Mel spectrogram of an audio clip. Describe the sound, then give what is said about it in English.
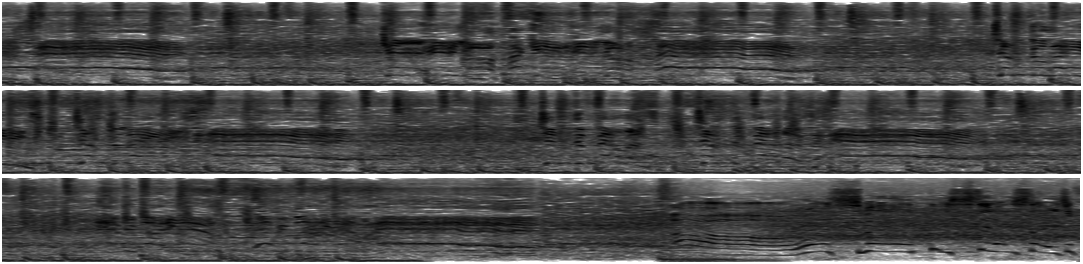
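A huge concert crowd at the Capital Summertime Ball cheers and screams in a loud, unbroken roar, with shrill yells rising above the din; near the end the low rumble drops away as a single voice carries on. “Vibrating right now, the crowd is so loud.”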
